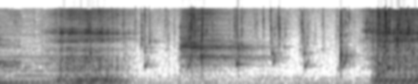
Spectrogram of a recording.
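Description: Cartoon water drips: sharp, pitched plinks falling one by one at irregular intervals, as melting ice drips into a pan. A low, snore-like voice sound comes about a second in and again near the end.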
